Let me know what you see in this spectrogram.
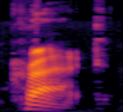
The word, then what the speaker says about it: craic: Now, uh, if anyone would like to read a good blog, uh, Plastic Crack, uh, although Crack is spelled C R A I C, Plastic Crack is a great uh, uh, Age of Sigmar blog if you want to go read it.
